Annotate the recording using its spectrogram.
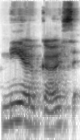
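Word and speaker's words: Miyoko's: this company called miyokos so that's spelled m as in mary i y o k o so almost like mykonos but miocos and they have sliced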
